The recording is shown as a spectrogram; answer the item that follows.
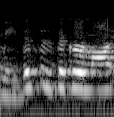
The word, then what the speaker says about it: Guerlain: one of my subscribers I was saying it wrong which I knew that I would because it's French and I don't have a French thing in me this is the gon it's got the gold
